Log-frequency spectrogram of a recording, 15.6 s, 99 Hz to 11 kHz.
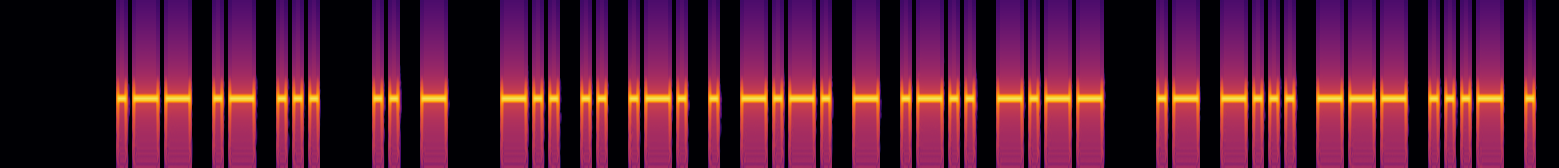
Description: Morse code, heard as a keyed tone, about 15 wpm, 700 Hz. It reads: WAS IT DIRECTLY ABOVE
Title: Sentences from Top 1000 Words - Review Part 5 - 15wpm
